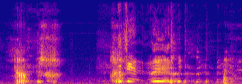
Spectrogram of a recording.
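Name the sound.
coughing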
